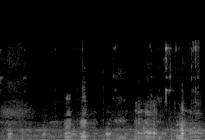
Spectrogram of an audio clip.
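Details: Boxer dogs at home getting a new toy, making short whiny, yelping vocalisations in quick bursts with a person talking nearby.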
